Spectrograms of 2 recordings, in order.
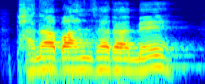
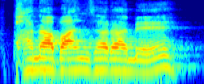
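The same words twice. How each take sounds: The two takes are said the same way.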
